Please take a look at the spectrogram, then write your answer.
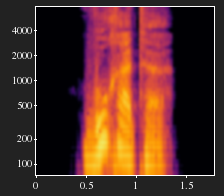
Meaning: inflection of wuchern: 1. first/third-person singular preterite 2. first/third-person singular subjunctive II
- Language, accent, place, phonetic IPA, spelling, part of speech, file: German, Germany, Berlin, [ˈvuːxɐtə], wucherte, verb, De-wucherte.ogg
